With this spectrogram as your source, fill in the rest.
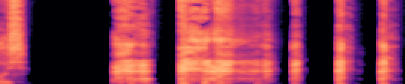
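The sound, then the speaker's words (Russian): A man coughs harshly in a series of about six bursts: a couple of rough hacks, a longer drawn-out coughing fit, then three short sharp coughs spaced apart. “Я закашлялся и закрыл ладонью рот.”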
